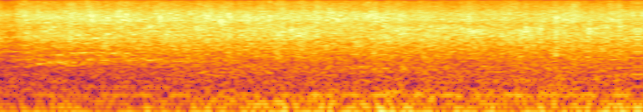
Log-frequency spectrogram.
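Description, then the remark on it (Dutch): A steady wash of applause, many hands clapping at once into a dense, even crackle that holds at the same loudness throughout, with no voices heard over it. The applause is for the people sitting at the back who supply the speakers' texts. “Laten de mensen die daar achter zitten en ons altijd die teksten geven, soms laat, soms op tijd, een applaus geven.”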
